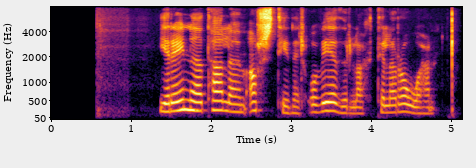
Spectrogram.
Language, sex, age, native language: Icelandic, female, 50-59, Icelandic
